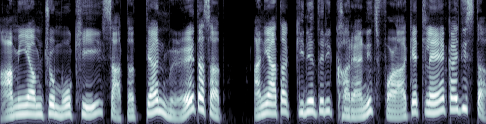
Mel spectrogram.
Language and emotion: Goan Konkani, happy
